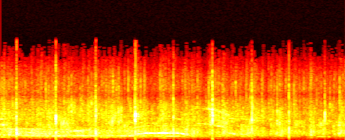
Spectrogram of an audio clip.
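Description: A crowd bursts into steady applause, dense rapid clapping filling the whole stretch at a fairly loud, even level, with a few brighter individual claps and faint voices mixed in.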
